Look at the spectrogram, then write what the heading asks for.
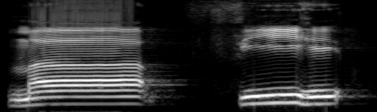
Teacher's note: یا مدہ کو 1 الف کے برابر کھینچ کر پڑھیں گے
